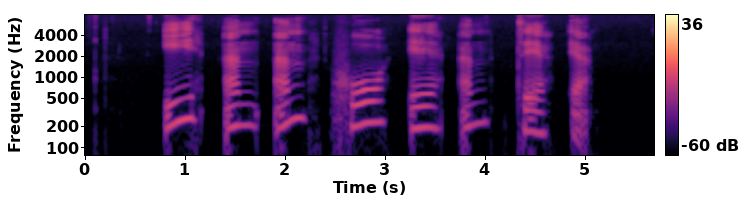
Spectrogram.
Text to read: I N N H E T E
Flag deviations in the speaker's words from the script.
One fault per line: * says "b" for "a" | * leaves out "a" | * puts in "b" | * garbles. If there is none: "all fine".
* puts in "N"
